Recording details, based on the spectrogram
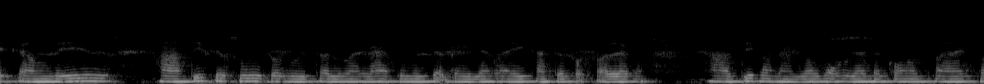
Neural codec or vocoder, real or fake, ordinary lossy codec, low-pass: codec, 16 kHz, 4.8 kbps, FACodec; fake; MP3, 24 kbps; 3.6 kHz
